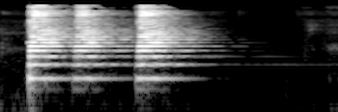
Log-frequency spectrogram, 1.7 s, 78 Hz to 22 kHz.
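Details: 1977 Chevy Camaro during restoration, horn check: three loud, clean honks with a strong, steady two-note tone, then a softer blast; the horn sounds strong and healthy.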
